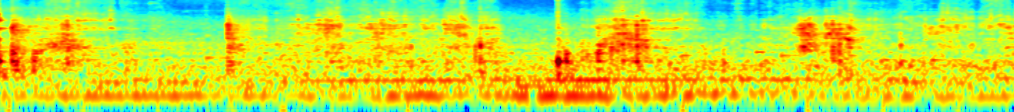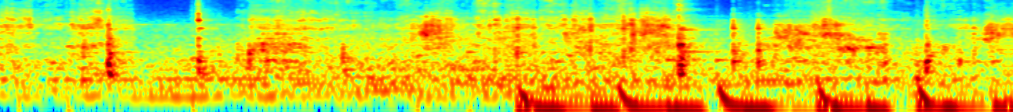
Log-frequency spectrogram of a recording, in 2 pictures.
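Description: Metal spoon stirring a thick cocoa-and-cream mixture in a stainless steel pot, scraping along the pot's sides and bottom with frequent small clinks of metal on metal. The mixture is thickening toward a dough-like consistency.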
